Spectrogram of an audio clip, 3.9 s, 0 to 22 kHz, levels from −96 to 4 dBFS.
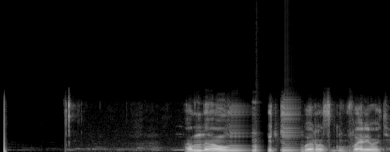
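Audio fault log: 2.31–2.54 s and 2.84–3.03 s, long network dropout: Two gaps in the speech are each filled by a concealment buzz or hiss that holds the last sound and fades without reaching silence, about 200 ms and 160 ms long. The speech then resumes further on, so roughly 200 ms and 160 ms of it are lost. The likely cause is the stream stopping arriving long enough for the receiver to synthesise over the whole hole.
2.55–2.71 s and 2.76–2.83 s, burst of packet loss: Shorter holes sit between and beside the dropouts, about 120 ms and 40 ms of missing speech. The receiver extended the preceding sound and lowered its level across each gap, so it comes across as a brief held buzz or fading hiss before the speech picks up later. Together with the dropouts, this makes the stretch from 2.31 to 3.03 s break up repeatedly.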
